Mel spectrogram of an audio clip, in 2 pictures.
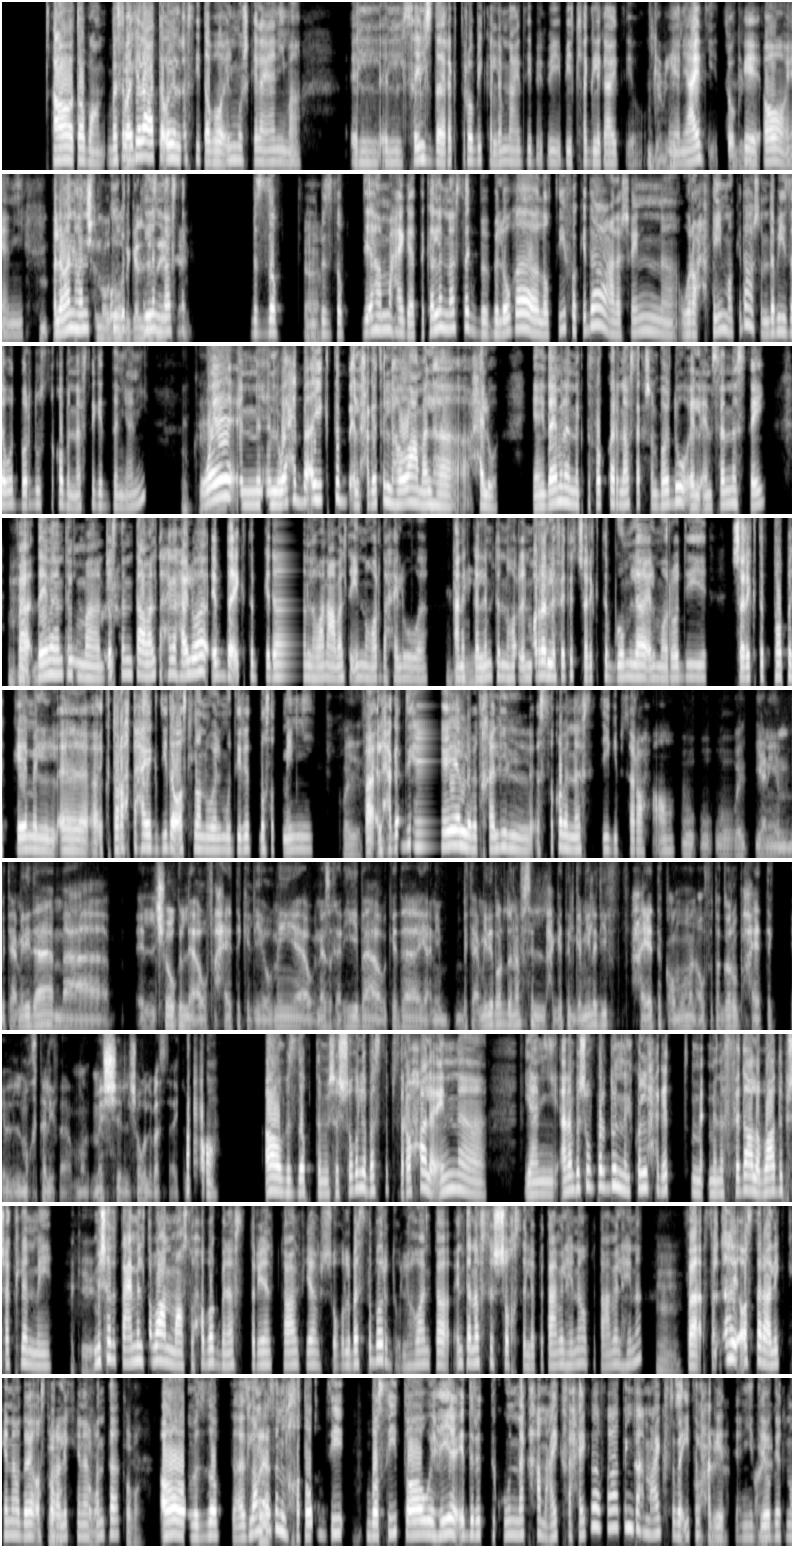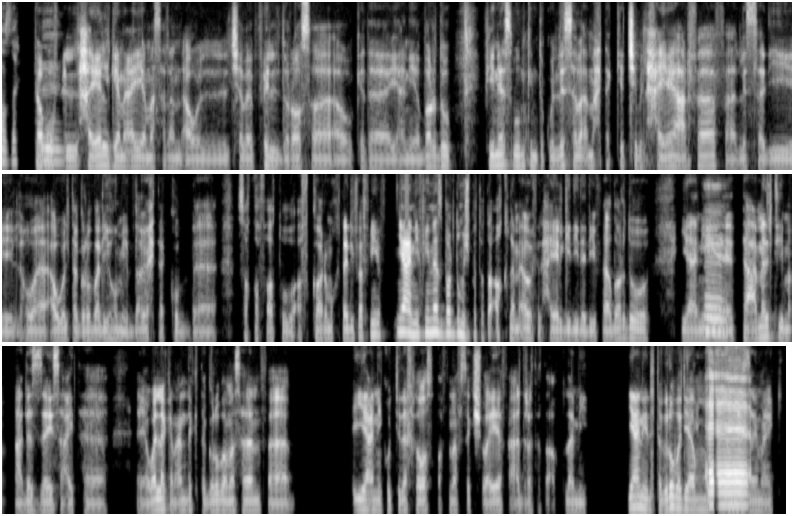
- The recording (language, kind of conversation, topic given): Arabic, podcast, إزاي تبني ثقتك بنفسك؟
- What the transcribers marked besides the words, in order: in English: "الsales director"; in English: "It's OK"; unintelligible speech; distorted speech; in English: "Just"; in English: "بTopic"; mechanical hum; in English: "as long as"; other noise; tapping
